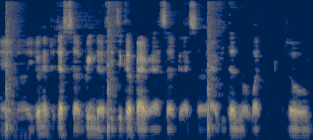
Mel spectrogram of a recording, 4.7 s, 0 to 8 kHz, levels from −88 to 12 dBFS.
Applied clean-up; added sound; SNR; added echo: classical method Wiener filter.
